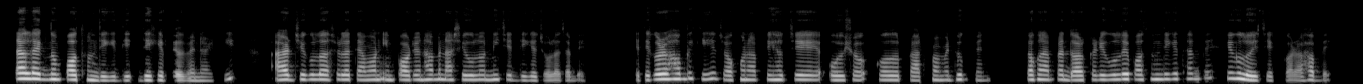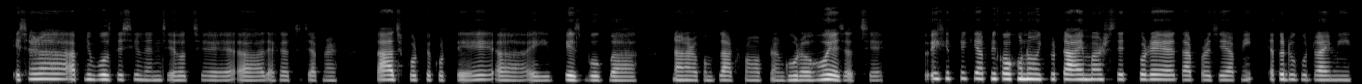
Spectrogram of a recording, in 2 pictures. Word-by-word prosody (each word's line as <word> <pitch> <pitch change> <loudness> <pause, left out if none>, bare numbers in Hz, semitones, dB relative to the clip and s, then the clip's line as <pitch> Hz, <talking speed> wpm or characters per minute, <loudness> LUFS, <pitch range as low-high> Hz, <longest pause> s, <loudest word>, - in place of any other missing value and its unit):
তাহলে 260 0 +10
একদম 235 0 +3
১ম 220 -1 +4
দিকে 185 0 -2
দি 190 - -2 0.2
দেখে 195 0 +1
ফেলবেন 95 - -3
আরকি। 175 +9 -9 0.5
আর 220 - +6
যেগুলো 225 0 0
আসলে 225 +1 0
তেমন 210 +1 -1
ইম্পোর্টেন্ট 215 0 -1
হবে 225 +1 0
না - - -2
সেগুলো 215 0 0
নিচের 220 -2 -4
দিকে 185 -1 -4
চলে 95 +1 -6
যাবে। 95 -1 -12 0.5
এতে 205 - -4
করে 240 +1 +9
হবে 250 +1 +2
কি? 235 - -6 0.2
যখন 205 +2 -3
আপনি 210 +1 -9
হচ্ছে 220 +1 -2 0.3
ঐ - - +1 0.2
সকল 205 0 -5
প্লাটফর্ম 200 +2 -6
এ - - -9
ঢুকবেন 225 -4 -6 0.4
তখন 220 +1 +1
আপনার 220 0 -4
দরকারিগুলোই 220 +4 +2
১ম 225 +2 -3
দিকে 245 +1 -2
থাকবে 255 +3 -8
সেগুলোই 255 -7 +5
চেক 185 -1 -11
করা 95 0 -9
হবে। 200 -3 -6 0.5
এছাড়া 245 +3 +3 0.3
আপনি 230 +1 -4
বলতেছিলেন 220 -2 0
যে - - -10
হচ্ছে 200 +1 -9 0.4
আ - - -2 0.2
দেখা 190 - -9
যাচ্ছে 195 +1 -15
যে - - -10
আপনার 195 -1 -12 0.5
কাজ 220 0 +5
করতে, 210 +1 -4
করতে, 200 0 -7 0.4
আ - - -3 0.3
এই 185 - -5 0.2
Facebook 195 -2 +3
বা 190 -1 0 0.5
নানা 200 0 0
রকম 195 0 -11
প্লাটফর্ম 195 -1 -5
আপনার 190 - -11
ঘুরা 200 -1 +2
হয়ে 220 -1 +8
যাচ্ছে। 190 - -10 0.5
তো - - -19
এইক্ষেত্রে 265 +1 -1
কি 275 - -9
আপনি 255 0 +3
কখনো 250 0 +9
একটু 245 0 -5
টাইমার 230 0 +5
সেট 230 0 -2
করে, 230 0 +4 0.2
তারপরে 210 0 -4
যে 210 - -5
আপনি 210 +2 -12 0.2
এতটুকু 225 -2 0
টাইমই 205 -1 -1
215 Hz, 175 wpm, -22 LUFS, 200-230 Hz, 0.5 s, তাহলে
